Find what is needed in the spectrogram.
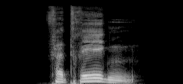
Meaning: dative plural of Vertrag
- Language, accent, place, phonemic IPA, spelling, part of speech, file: German, Germany, Berlin, /fɛʁˈtʁɛːɡən/, Verträgen, noun, De-Verträgen.ogg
